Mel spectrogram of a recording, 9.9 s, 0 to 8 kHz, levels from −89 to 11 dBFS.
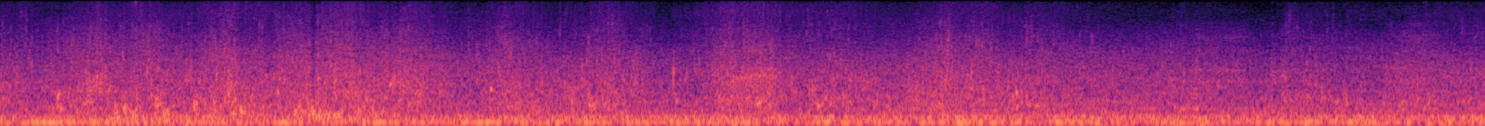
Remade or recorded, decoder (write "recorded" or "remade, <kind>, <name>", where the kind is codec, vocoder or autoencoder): recorded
